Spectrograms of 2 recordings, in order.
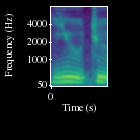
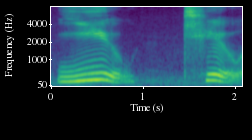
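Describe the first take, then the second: First: "you, to" short and straight, no glide; straightened out. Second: "you, to" drawn out with scooped vowels; digging a hole. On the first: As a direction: say "you, to" quickly with level vowels. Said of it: "straighten out the words too much". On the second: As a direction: stretch "you, to", dipping into each vowel. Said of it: "try digging a hole". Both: Shown as a demonstration.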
